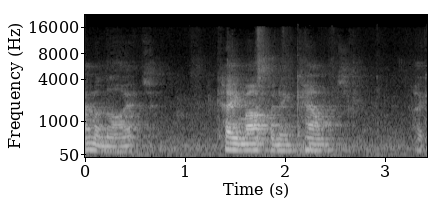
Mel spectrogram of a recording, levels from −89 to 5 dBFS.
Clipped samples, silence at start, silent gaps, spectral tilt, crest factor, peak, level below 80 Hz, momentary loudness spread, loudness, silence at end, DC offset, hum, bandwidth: under 0.1%; 0 s; none; -6.5 dB/octave; 20 dB; -4 dBFS; -50 dBFS; 22 LU; -24 LUFS; 0 s; under 0.1%; none; 16.5 kHz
